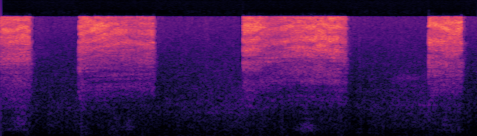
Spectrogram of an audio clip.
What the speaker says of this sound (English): it's good to take your rust protector,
